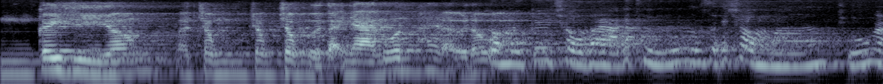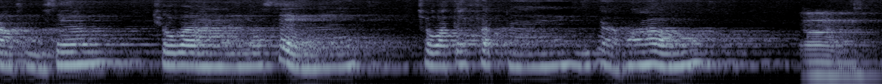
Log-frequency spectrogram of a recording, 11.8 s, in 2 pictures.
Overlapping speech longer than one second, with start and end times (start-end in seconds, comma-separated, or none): none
